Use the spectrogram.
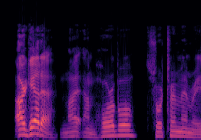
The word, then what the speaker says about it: Argetta: Argetta. Argetta.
